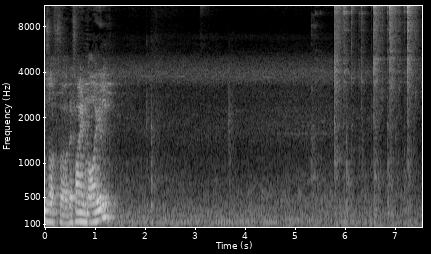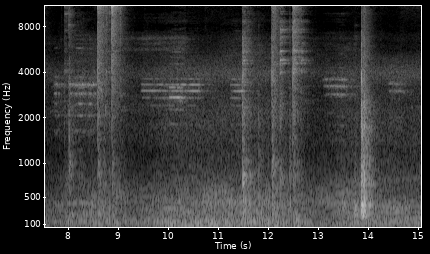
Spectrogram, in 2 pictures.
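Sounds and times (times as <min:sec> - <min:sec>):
steady low hum: 0:00.0 - 0:15.0
utensils knocking against pan: 0:05.4 - 0:09.1, 0:11.5 - 0:12.9.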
